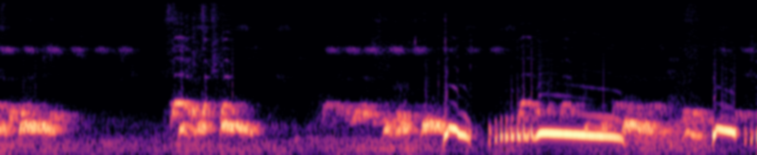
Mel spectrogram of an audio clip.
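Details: Lure recording of puter doves for lazy callers: soft buzzy coo phrases with gaps at first, then a sustained gliding coo and further overlapping coos toward the end, with faint high ticking behind.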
